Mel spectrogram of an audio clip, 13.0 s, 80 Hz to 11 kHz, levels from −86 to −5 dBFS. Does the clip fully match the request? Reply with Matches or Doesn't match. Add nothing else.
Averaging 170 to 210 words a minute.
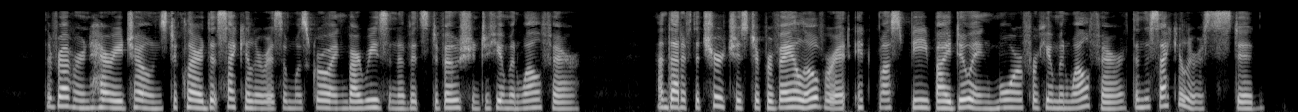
Matches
